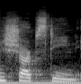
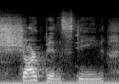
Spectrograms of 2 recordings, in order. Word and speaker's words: Sharpstein: Today we're going to cover Weston Sharpstein, aka Kablam Bandicoot 64. Now yes, I know his last name is technically pronounced Sharpenstein, but I intentionally mispronounced it because let's be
